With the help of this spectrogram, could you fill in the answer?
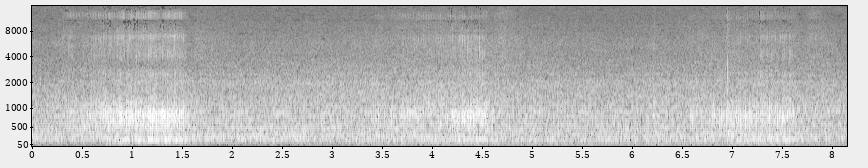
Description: Pekingese- Pink, the pekingese snoring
